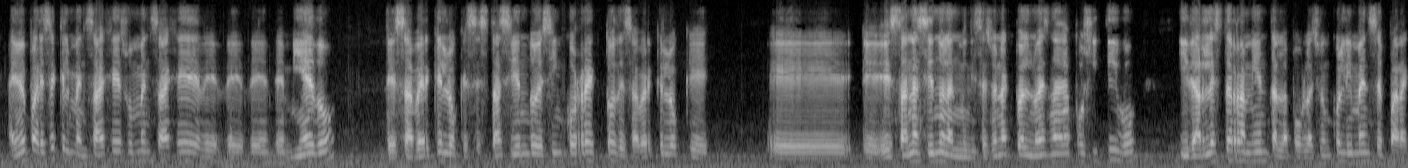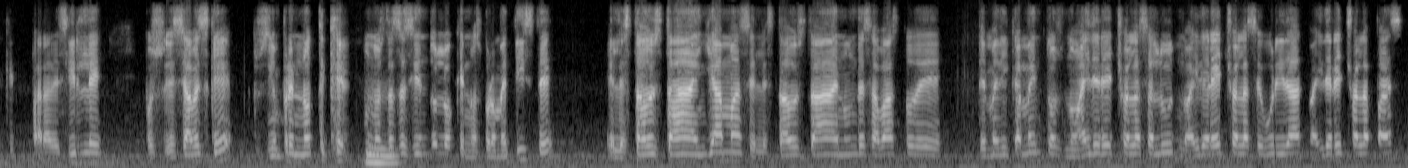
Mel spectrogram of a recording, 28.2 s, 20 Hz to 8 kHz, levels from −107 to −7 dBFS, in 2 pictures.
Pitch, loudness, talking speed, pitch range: 145 Hz, -37 LUFS, 215 wpm, 135-155 Hz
